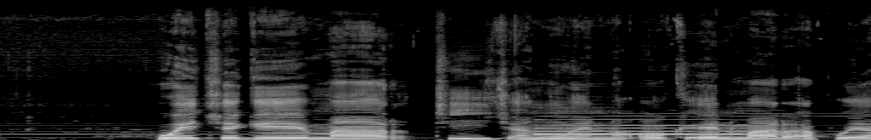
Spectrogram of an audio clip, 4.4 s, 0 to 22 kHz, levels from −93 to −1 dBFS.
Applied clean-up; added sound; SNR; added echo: classical method spectral subtraction.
